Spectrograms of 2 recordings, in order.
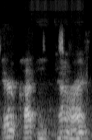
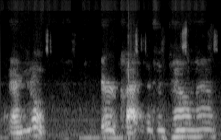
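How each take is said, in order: First: Said in the usual way. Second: Excited tip-off. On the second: Retold or imitated. Telling [name] is in town.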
